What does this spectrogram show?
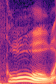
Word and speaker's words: Skål: with the little mark above is not the way we would normally say it here, but it's Skål.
